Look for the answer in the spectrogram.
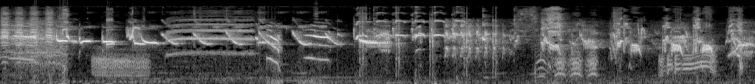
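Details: Javan myna lure sound: squawking, nasal whines and bright whistled phrases, with rasping bursts and sharp clicks between them, busy and uneven.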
